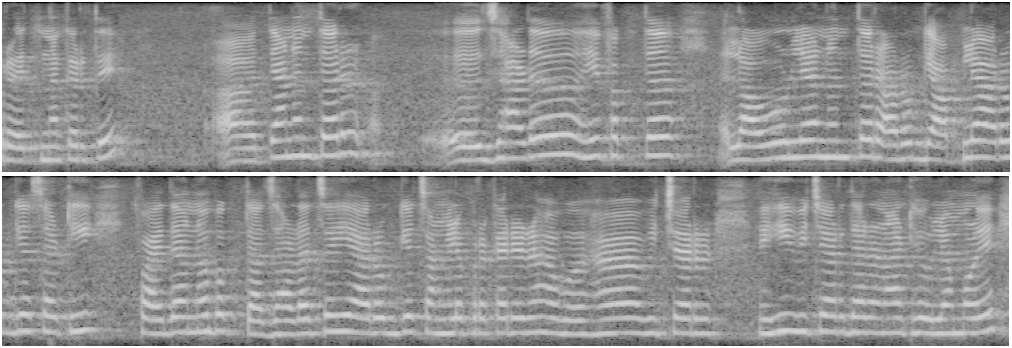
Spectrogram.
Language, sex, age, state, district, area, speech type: Marathi, female, 30-45, Maharashtra, Nanded, urban, spontaneous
